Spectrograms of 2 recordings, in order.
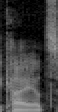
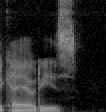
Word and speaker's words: coyotes: If you're confused, in this area, some people say coyotes, some people say coyotes.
